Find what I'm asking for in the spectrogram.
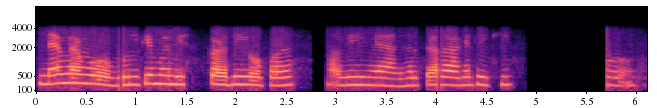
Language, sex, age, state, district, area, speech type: Urdu, female, 30-45, Telangana, Hyderabad, urban, conversation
